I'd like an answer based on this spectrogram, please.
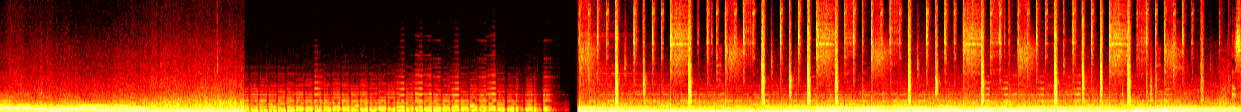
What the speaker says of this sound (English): This is the new Aston Martin Vantage Roadster,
